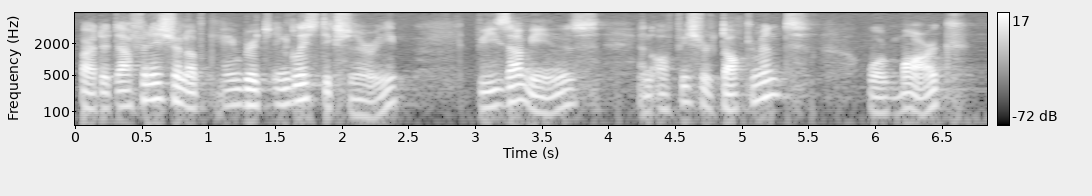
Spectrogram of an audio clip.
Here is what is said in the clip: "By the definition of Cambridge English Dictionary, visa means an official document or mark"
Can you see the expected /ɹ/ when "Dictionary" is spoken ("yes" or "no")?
yes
